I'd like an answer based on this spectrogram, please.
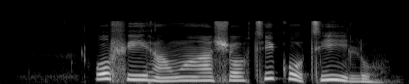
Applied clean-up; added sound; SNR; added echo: none; none; none; none.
